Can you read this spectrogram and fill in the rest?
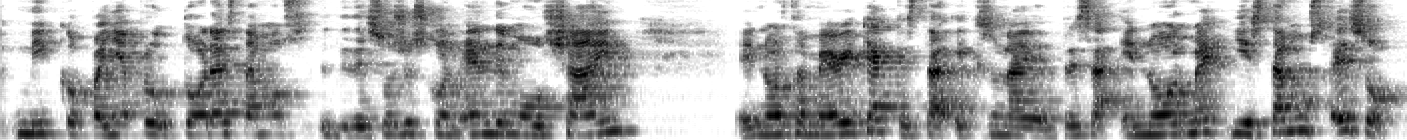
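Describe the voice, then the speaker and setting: Mexican woman, middle-aged, bright high-ish voice, candid and emphatic, echoey room; interview guest. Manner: candid, emphatic, frequent restarts and fillers. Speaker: actress and producer. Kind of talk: interview answers.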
